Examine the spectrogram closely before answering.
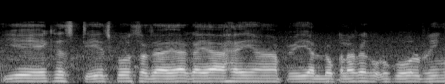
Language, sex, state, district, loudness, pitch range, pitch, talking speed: Hindi, male, Odisha, Nuapada, -15 LUFS, 135-140 Hz, 140 Hz, 200 wpm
